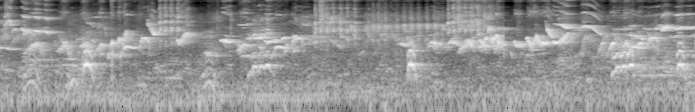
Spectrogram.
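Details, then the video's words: White-rumped shama singing during a practice contest in Indonesia. Loud whistled slurs alternate with sharp, scratchy rattles and short pauses, and other contest birds are audible in the background. "LOMBA BURUNG | Murai Batu"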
